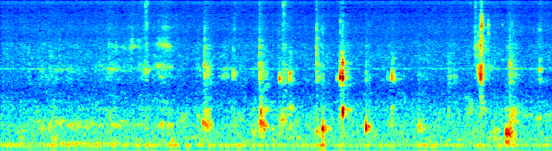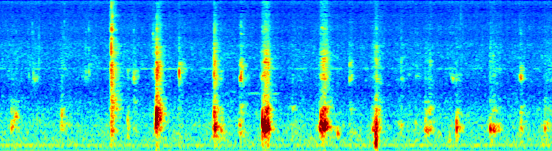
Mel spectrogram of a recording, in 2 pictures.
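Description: Close-up chewing of a mouthful of rice and beef rendang: irregular soft mouth clicks and smacks. They start a couple of seconds in and are loudest past the middle.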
